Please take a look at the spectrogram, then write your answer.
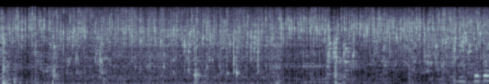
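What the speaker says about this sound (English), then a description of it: "with some running water and rinse it using some mild dish soap until the water runs clear." Tap water runs steadily into a sink while dyed wool roving is rinsed, a continuous close splashing gush with small irregular spatters throughout.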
